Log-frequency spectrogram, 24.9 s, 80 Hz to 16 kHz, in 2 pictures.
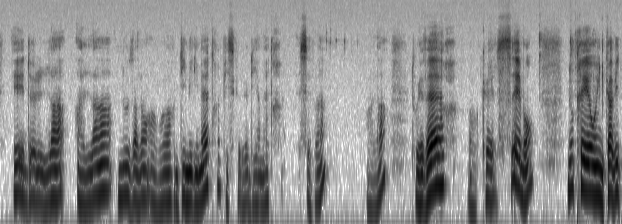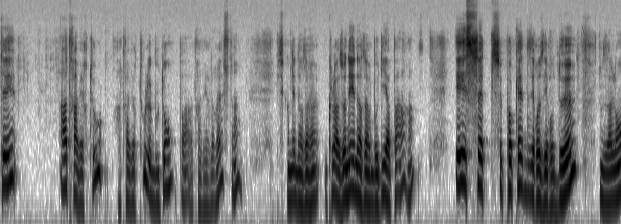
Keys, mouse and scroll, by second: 0.9 click, 2.7 click, 5.1 click, 6.4-7.4 typing, 6.9 Return, 7.9-8.7 scroll up 1, 8.7-9.9 middle drag, 9.9 click, 10.8 click, 11.7 click, 12.2 click, 17.3 click, 21.7 click.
